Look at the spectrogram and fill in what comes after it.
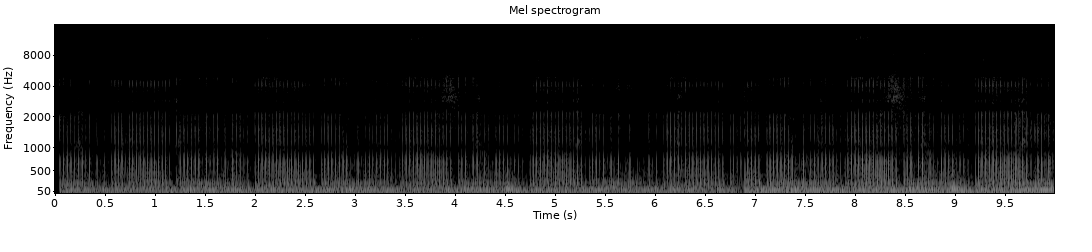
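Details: Kitten purring while being scratched, which it enjoys: a steady, close, rumbling purr that continues without a break.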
